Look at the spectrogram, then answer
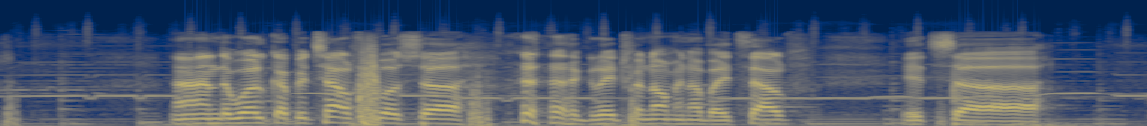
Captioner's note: laughs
